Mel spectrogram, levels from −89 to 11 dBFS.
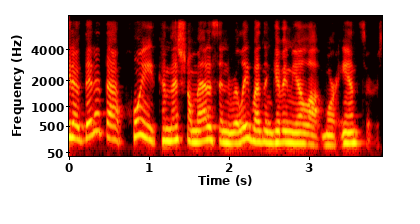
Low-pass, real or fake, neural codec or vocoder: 7.2 kHz; real; none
